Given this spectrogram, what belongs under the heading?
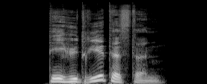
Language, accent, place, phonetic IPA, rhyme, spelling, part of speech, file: German, Germany, Berlin, [dehyˈdʁiːɐ̯təstn̩], -iːɐ̯təstn̩, dehydriertesten, adjective, De-dehydriertesten.ogg
- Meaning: 1. superlative degree of dehydriert 2. inflection of dehydriert: strong genitive masculine/neuter singular superlative degree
